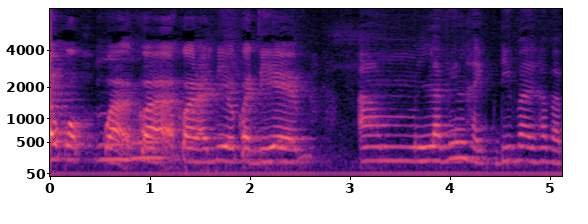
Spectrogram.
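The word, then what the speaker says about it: Lavigne: The G is silent. Oh, Lavine.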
